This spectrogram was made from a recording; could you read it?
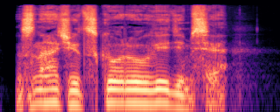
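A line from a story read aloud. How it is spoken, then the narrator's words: Cheerful answer. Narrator (Russian): отвечает весело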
